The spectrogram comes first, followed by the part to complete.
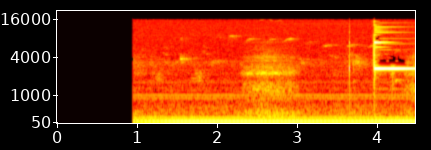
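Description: Silent for the first second, then a steady low electrical hum with faint hiss. There is a faint click near the end, and a click and a high beep start just as it ends.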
